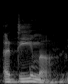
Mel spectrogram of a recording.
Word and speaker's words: edema: Edema. – Edema, yeah, okay.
